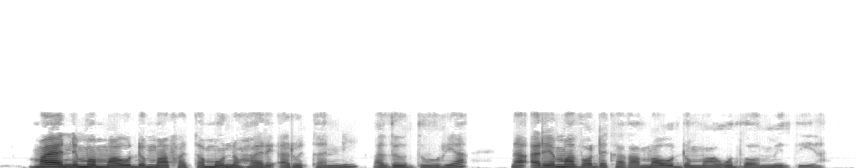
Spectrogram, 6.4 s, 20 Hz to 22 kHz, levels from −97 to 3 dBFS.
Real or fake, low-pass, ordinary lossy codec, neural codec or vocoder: fake; 7.2 kHz; MP3, 48 kbps; codec, 16 kHz, 4 kbps, X-Codec, HuBERT features, trained on LibriSpeech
